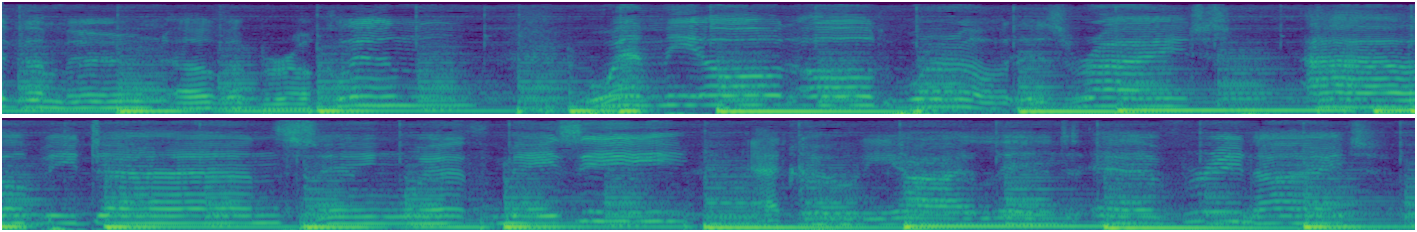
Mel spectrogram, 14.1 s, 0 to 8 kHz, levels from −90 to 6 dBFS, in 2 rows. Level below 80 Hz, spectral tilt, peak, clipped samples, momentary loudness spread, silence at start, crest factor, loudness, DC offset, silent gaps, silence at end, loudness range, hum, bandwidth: -28 dBFS; -6 dB/octave; -6 dBFS; under 0.1%; 6 LU; 0 s; 16 dB; -24 LUFS; under 0.1%; none; 0 s; 1 LU; none; 7.6 kHz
